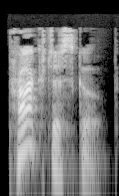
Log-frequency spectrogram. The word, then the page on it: proctoscope: British English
